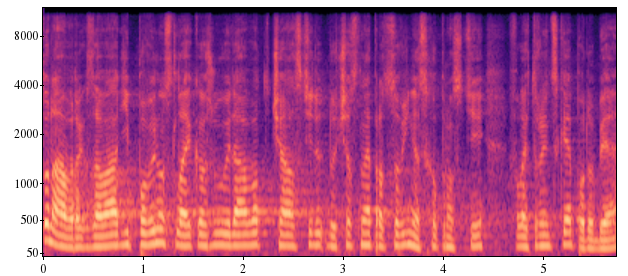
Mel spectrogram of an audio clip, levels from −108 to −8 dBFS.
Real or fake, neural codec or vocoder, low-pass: real; none; 10.8 kHz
